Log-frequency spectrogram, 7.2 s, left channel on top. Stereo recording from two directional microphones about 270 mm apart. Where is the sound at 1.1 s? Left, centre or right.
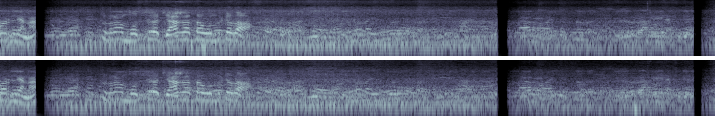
Left.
